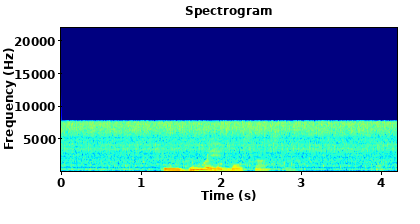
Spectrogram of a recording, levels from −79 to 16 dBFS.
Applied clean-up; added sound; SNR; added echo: none; Water tap, faucet; 5 dB; none.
